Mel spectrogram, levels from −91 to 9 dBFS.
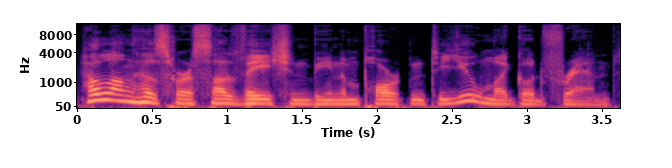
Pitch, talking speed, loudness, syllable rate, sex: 130 Hz, 200 wpm, -18 LUFS, 4.5 syllables/s, male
